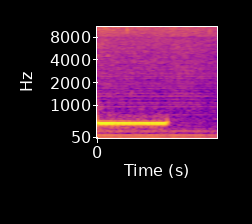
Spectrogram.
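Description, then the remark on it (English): A steady electronic phone tone hums for just under a second, clear and fairly loud, then cuts off, leaving a quiet background hum. It is an outgoing call ringing out as a woman is being phoned. “I'm calling her.”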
